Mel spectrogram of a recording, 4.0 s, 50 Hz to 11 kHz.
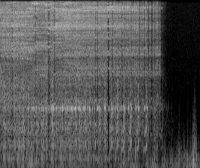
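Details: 1980 Dodge Colt Challenger (Mitsubishi Galant), four-cylinder carbureted, automatic, sat unused 20 years since 2001, cranked with cleaner sprayed into carburetor: rapid chugging crank catches a few rough beats then dies; fires briefly only, fuel delivery lacking.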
